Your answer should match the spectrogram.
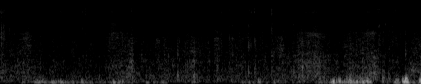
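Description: Canvas tent door flap and its cord ties being handled and tugged: irregular soft rustles and dull thumps, louder near the end.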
